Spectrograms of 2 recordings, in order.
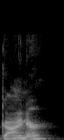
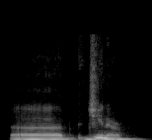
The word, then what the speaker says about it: Geiner: I'm going to bring to the stage our first guest, Geiner. did I just say your name correctly? No, but I forgive you. How do you say your last name? Gina.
